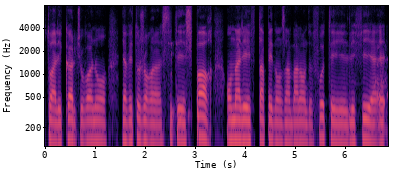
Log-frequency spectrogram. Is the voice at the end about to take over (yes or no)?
no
